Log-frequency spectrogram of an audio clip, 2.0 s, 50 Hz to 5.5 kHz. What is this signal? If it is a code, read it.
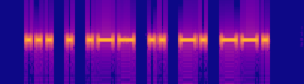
Morse code, heard as a keyed tone, about 34 wpm, 600 Hz. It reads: SEWING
